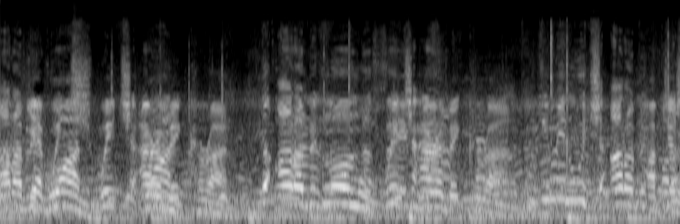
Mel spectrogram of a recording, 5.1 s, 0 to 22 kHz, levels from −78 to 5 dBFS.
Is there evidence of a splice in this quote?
no; 0 cuts

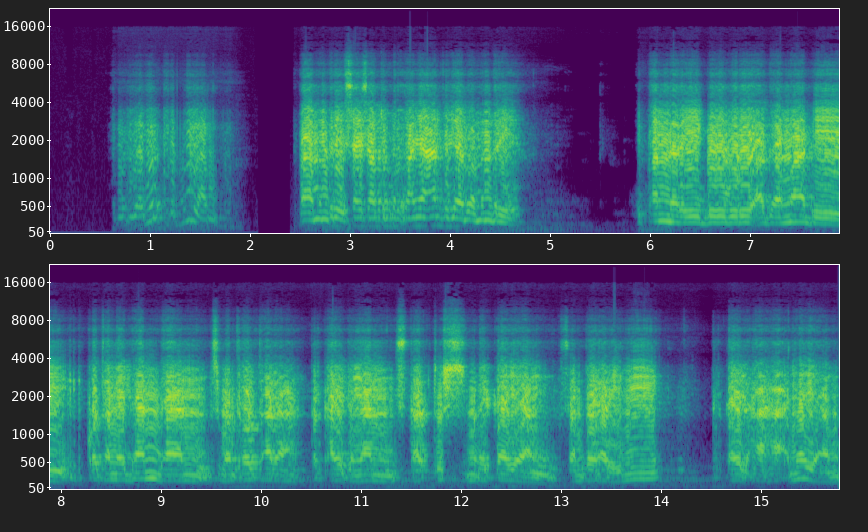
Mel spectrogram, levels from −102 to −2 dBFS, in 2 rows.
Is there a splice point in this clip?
yes; 1 cut; at 2.3 s

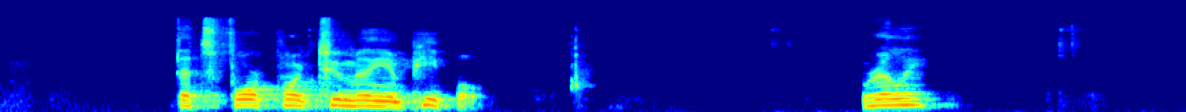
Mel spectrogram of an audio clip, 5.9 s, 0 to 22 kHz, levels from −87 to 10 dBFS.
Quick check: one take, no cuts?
yes; 0 cuts

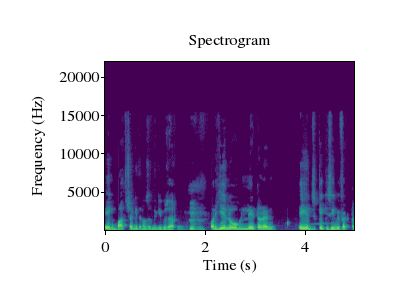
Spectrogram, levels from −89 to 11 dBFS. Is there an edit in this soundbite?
no; 0 cuts

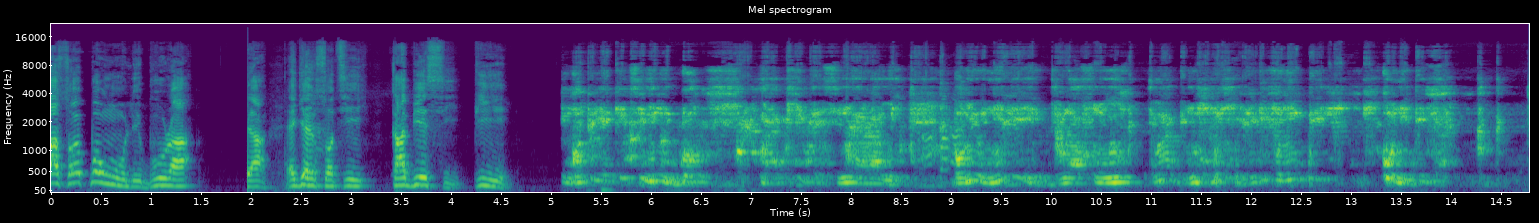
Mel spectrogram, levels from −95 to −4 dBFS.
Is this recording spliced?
yes; 1 cut; at 2.0 s

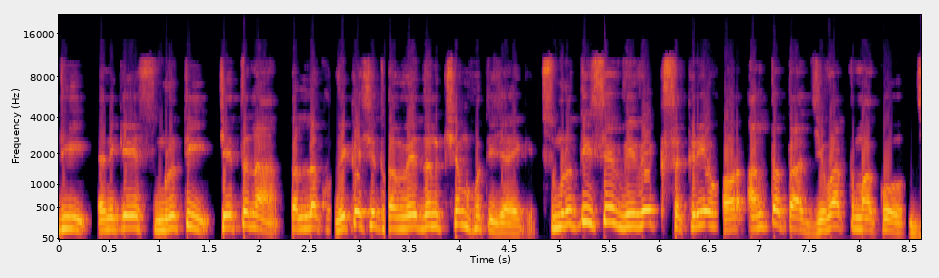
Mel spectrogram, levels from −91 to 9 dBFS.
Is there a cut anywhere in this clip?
yes; 2 cuts; at 3.0 s, 6.6 s

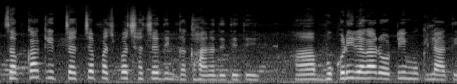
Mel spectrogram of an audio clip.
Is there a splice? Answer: yes; 1 cut; at 2.8 s

